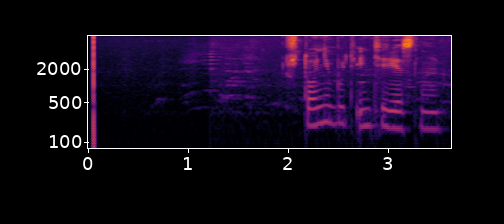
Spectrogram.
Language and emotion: Russian, neutral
